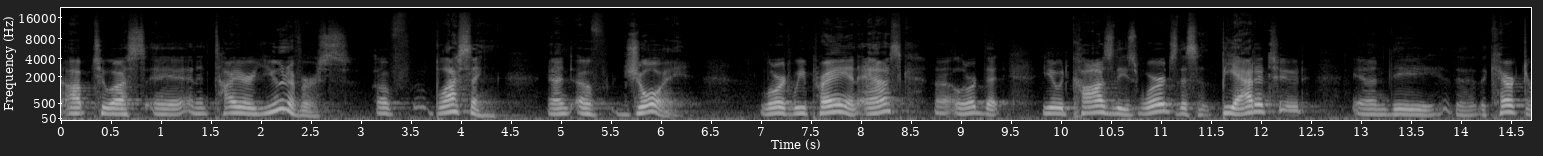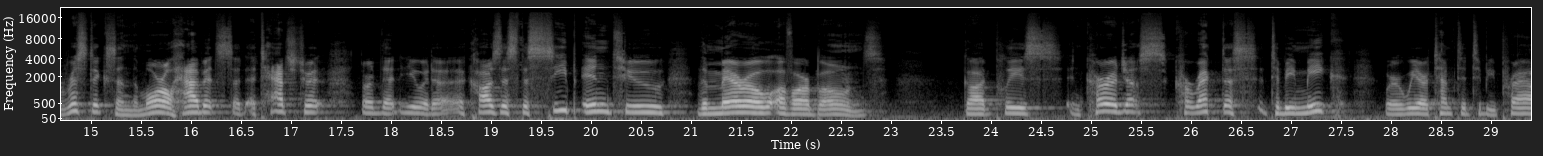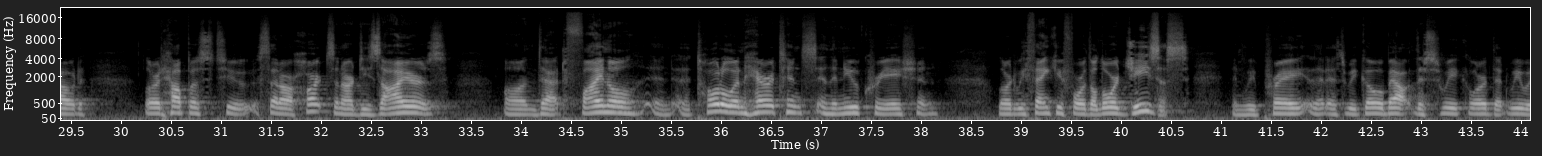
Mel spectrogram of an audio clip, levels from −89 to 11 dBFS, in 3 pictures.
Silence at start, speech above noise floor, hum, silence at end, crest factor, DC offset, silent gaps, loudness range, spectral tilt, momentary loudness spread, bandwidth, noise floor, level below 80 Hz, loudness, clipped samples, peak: 0 s; 28 dB; none; 0 s; 20 dB; under 0.1%; none; 6 LU; -6.5 dB/octave; 15 LU; 17 kHz; -54 dBFS; -56 dBFS; -27 LUFS; under 0.1%; -6 dBFS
